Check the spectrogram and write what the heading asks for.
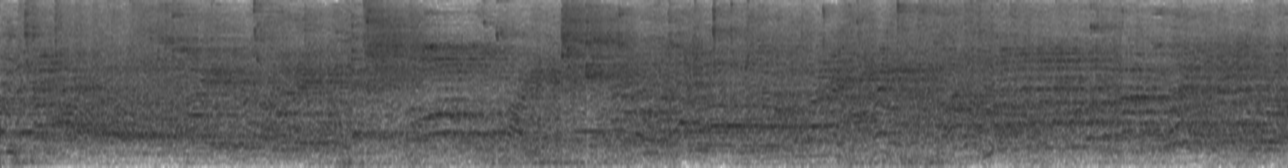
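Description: Futsal match play in an indoor sports hall: sharp thuds of the ball being kicked and bouncing on the wooden court now and then, over a steady din of players' shouts and spectators' voices.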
